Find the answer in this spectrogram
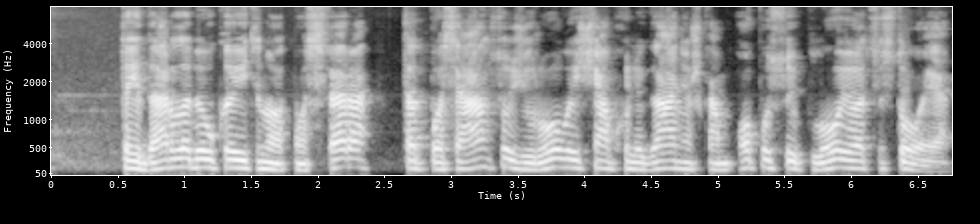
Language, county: Lithuanian, Kaunas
